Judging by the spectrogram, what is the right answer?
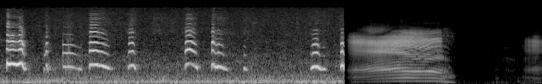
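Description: Animal calls: a rapid series of short, pitched honking calls, three or four a second, over a steady low hum. About three and a half seconds in it cuts to a single longer, lower call from a different animal, and a faint call follows near the end.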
